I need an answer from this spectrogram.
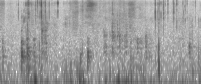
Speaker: this insulation on this wiring is shot it's very dry and brittle any bending of the wire just causes it to crack off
